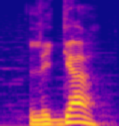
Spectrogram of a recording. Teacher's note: So you don't say the R. No, you don't.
